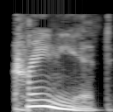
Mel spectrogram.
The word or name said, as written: craniate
